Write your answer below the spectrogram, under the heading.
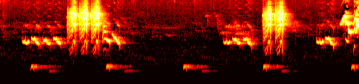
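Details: Icterine Warbler singing a varied, repeating phrase: clear whistled notes, a low fluting note, then a harsh, buzzy chattering burst. The phrase recurs about every four seconds, with higher squeaky notes at the end and no other sounds.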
